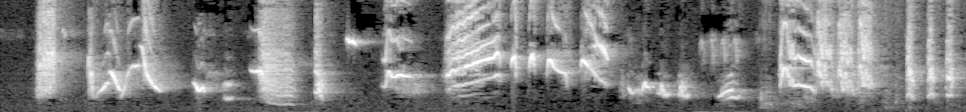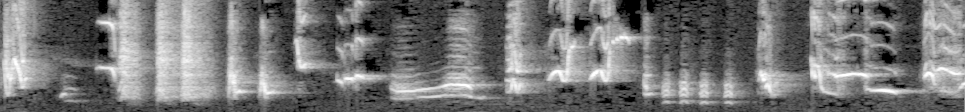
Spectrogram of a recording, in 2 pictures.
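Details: Loud, continuous oriental magpie-robin song played to train and provoke other birds: rasping trills, rapid chips and looping whistles following each other almost without pause.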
